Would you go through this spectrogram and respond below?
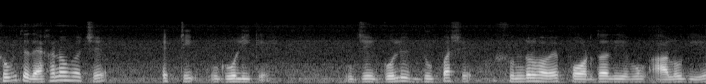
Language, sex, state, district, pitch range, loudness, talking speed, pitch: Bengali, male, West Bengal, Jhargram, 125-140 Hz, -17 LUFS, 135 wpm, 130 Hz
